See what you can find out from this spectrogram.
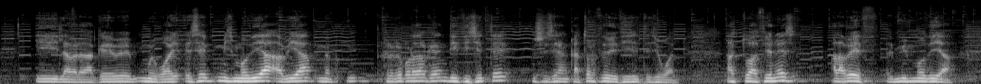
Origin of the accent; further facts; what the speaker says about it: Zuera, Aragon, Spain; Yo soy de Zuera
